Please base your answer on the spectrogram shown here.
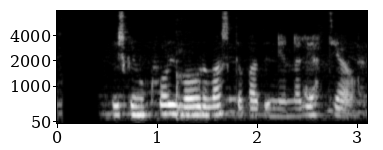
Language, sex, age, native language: Icelandic, female, 11, Icelandic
